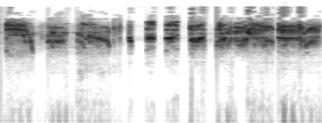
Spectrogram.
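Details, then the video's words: Swiftlet lure call of the 'Raja Kalimantan' style from Borneo, used to attract swiftlets: a series of harsh, buzzy chirps, each lasting a fraction of a second, repeated in quick succession with short gaps and a few brief ticks between them. "SUARA PANGGIL BURUNG WALET‼️ SP RAJA KALIMANTAN ‼️Suara Asli Pulau Borneo"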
